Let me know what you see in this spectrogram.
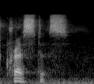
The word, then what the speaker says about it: Chrestus: And the riot, says this Roman historian, was over a man named Crestus, C-H-R-E-S-T-U-S, Crestus.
